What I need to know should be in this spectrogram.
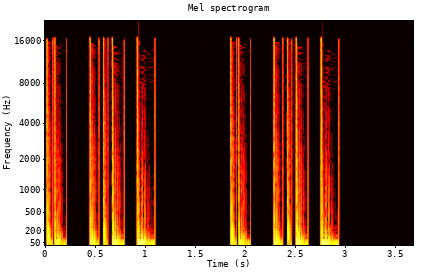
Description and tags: Billy the Boxer count4
Another novelty Industrial LOOP! Made from BtB1!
